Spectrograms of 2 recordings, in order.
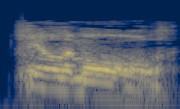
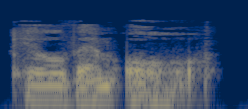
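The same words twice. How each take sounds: First: High, forceful battle cry; war leader's raised yell; shouted. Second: Quiet, slow prayer; a slow, softly spoken plea to a god. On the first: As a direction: shout it to rouse the warriors. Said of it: "I shouted". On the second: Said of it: "I prayed to Thor". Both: Acted.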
